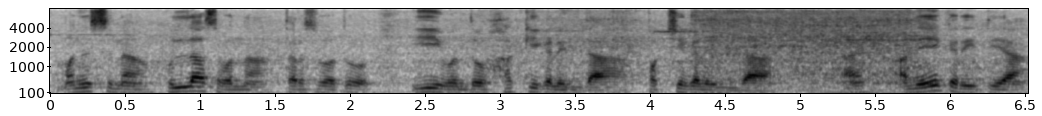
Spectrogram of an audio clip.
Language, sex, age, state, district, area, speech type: Kannada, male, 30-45, Karnataka, Kolar, rural, spontaneous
